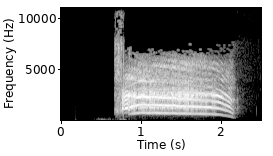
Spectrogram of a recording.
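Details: Puppy Phoenix screaming: one loud, sustained, nasal cry lasting about a second and a half, held at a steady pitch and then sliding down at the end, after a short low sound.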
